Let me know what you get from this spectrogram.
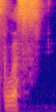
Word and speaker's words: Lestat: I think it's Lestat.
